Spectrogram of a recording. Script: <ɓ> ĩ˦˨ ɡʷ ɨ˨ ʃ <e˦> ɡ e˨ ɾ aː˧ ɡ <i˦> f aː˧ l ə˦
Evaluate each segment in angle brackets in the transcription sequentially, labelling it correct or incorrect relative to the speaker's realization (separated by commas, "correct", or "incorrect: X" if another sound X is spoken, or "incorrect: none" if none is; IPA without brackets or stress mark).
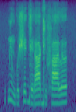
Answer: correct, correct, incorrect: i˨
